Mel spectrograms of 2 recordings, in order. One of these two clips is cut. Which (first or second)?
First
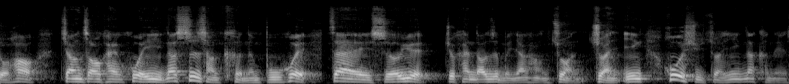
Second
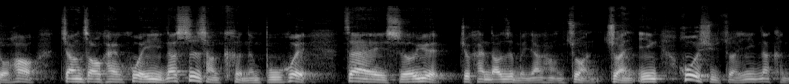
first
